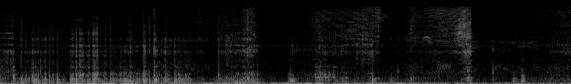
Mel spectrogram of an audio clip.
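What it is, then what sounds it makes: Metal mesh microphone grille being scratched. Long nails, with the fingers curled, scratch and scrape across a round, hollow metal mesh microphone grille. The result is a continuous, dense rasping texture: a heavy low rumble underneath, with bright, gritty scrapes that surge and fade in quick strokes.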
